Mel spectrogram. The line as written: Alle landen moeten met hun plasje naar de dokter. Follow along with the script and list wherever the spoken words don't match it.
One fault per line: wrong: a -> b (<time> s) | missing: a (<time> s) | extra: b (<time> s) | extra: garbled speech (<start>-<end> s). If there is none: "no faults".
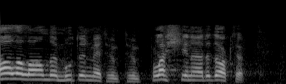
extra: hun (1.3 s)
